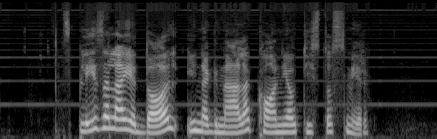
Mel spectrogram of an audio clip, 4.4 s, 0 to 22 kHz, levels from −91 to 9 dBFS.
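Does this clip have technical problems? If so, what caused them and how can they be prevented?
Yes. USB whine runs throughout: a steady 1 kHz tone about 35 dB below the speech, from the bus's 1 ms frame current leaking into the audio ground or supply. Prevent it with a powered hub, a ground-loop isolator, or a better-shielded USB interface.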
